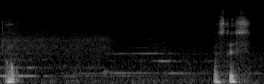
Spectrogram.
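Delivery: normal talking voice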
